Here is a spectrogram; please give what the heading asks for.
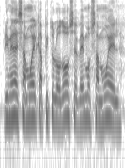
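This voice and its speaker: A man's voice: on the high side, flat delivery, brisk, pushed and bright. A man preaching a sermon, telling a testimony with fervent emphasis and acting out what people said. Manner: fervent, emphatic storyteller who acts out quotes.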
